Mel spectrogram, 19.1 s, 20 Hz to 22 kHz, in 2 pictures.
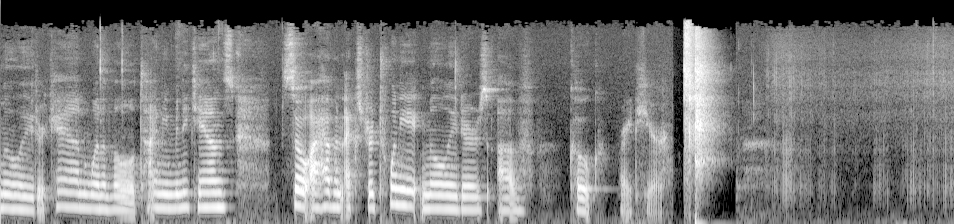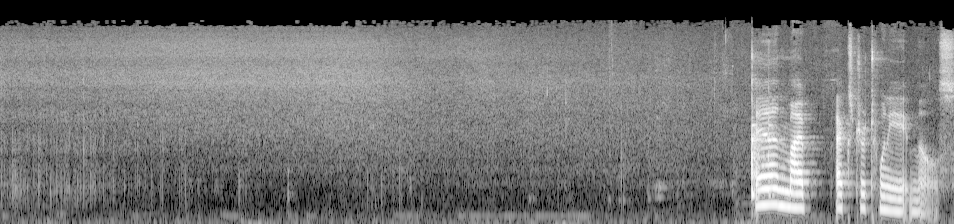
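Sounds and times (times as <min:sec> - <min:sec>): soda pouring and fizzing: 0:07.4 - 0:17.1.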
